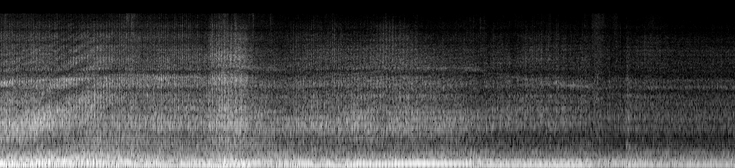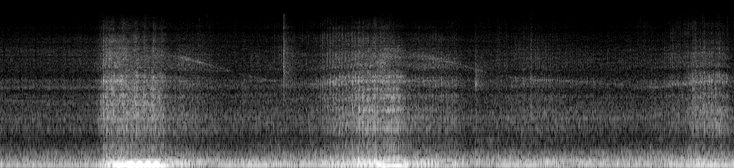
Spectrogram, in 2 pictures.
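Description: Four-wheel-drive ute's engine labouring up a steep rutted dirt track, steady at low revs with two short blips of throttle, the revs rising and falling, a little past halfway and again a few seconds later.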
